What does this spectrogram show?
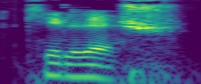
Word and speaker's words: Kahless: Kahless. Yes, you have to say the SH sound at the end, even though it's spelled SS, but but they actually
